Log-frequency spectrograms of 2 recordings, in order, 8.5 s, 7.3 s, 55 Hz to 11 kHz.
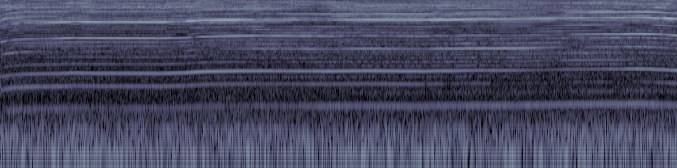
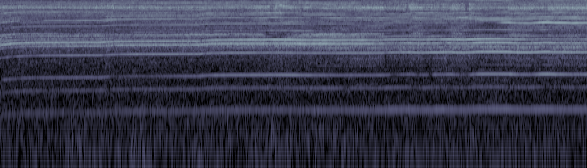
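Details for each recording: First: Tamiya Dynatech 01R brushed RC motor at middle timing, presumably factory setting, run for highest rpm: steady high electric whine at nearly constant pitch, rising slightly, no rattle or grind; spinning smoothly. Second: Tamiya Dynatech 01R motor free-running on a manual speed controller while the timing is adjusted: steady high whine, pitch barely rising; rpm only increases over roughly the last three degrees of timing.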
